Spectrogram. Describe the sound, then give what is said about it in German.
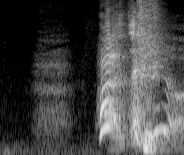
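A single loud sneeze, preceded by a soft breathy intake, then a sharp explosive burst that trails off into a brief breathy tail. “Oh, ich dachte, ich muss niesen, aber warte.”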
